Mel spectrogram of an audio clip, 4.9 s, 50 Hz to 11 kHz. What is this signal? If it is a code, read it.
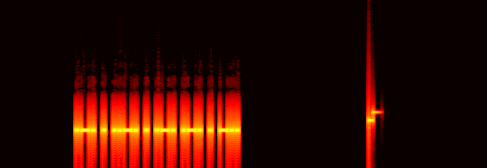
Morse code, heard as a keyed tone, about 44 wpm, 700 Hz. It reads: REFERRED
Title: ED Suffix - Top 100 Words with Base Words 45wpm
